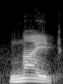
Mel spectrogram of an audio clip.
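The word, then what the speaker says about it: knight: এনজি নেং morning এ নাইট কে এন আইজি এসটি শব্দের প্রথমে কে এন থাকলে কে এর উচ্চারণ সাইলেন্ট হয় মনে পড়ে কি শব্দের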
